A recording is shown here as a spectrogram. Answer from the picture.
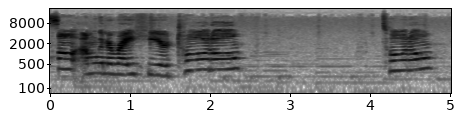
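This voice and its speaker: The voice is raised and projected. Its pitch swings very widely. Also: woman. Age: 20s. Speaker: budgeting video creator. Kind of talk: casual how-to talk to camera.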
